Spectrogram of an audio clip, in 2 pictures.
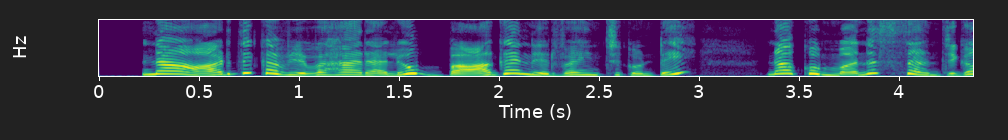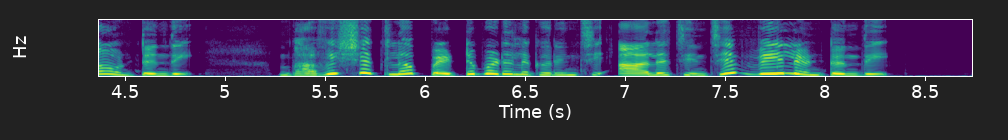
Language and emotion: Telugu, happy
